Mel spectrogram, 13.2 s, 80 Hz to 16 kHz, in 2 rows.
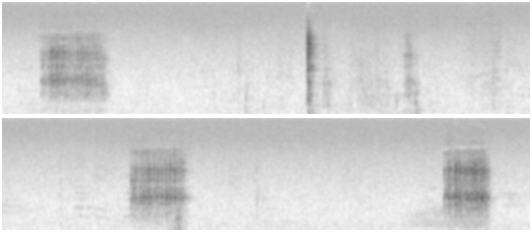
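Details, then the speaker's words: A loud snorer asleep: three rasping snores about four seconds apart, roughly 15 a minute, with faint room sounds and clicks between them; snoring. "You're snoring. You're snoring. What are you doing? You were snoring."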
